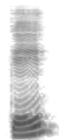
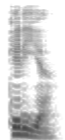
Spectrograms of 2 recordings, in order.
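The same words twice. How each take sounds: First: "Que-ri-a" with a long pause between syllables; teacher's slow syllable split of "Que-ri-a". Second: Said in the usual way. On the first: Shown as a demonstration. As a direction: isolate each syllable of "Que-ri-a". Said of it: "lo voy a segmentar silábicamente". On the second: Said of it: "la otra palabra cuál es".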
